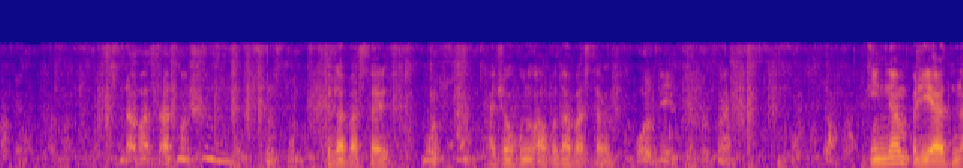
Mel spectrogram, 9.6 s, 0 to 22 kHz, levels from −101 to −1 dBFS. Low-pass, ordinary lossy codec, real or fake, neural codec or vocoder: 7.2 kHz; none; fake; codec, 16 kHz, 4.8 kbps, FACodec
